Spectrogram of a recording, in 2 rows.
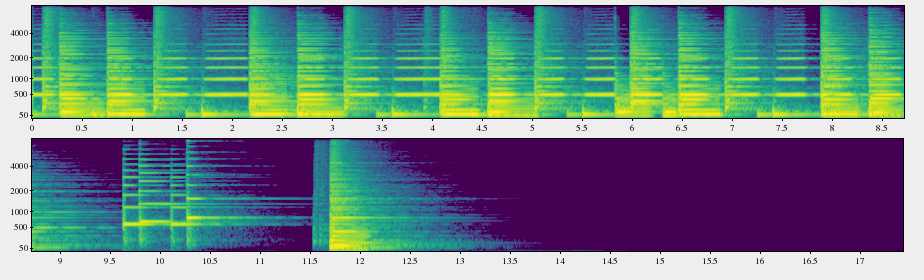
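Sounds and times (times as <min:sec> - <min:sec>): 
B-flat blues backing track: 0:00.0 - 0:09.0, 0:11.6 - 0:12.4.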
